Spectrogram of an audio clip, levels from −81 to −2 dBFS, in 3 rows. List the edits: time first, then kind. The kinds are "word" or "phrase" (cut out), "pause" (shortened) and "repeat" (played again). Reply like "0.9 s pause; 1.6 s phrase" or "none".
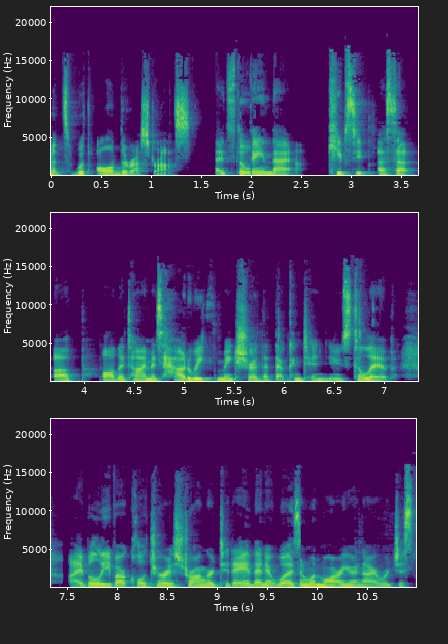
2.0 s word; 4.2 s word; 6.0 s word; 7.5 s pause; 9.8 s word

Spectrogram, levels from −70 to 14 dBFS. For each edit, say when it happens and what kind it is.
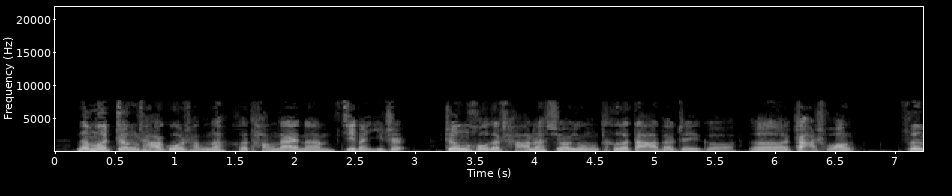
3.1 s pause; 5.7 s pause

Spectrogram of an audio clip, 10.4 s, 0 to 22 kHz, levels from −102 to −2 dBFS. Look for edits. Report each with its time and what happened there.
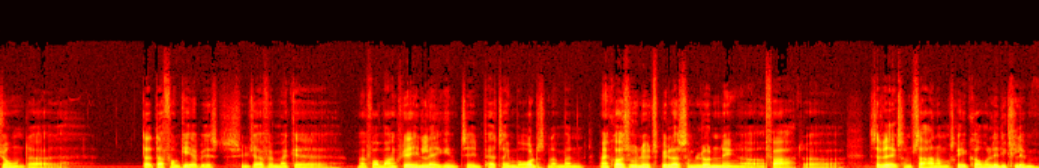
4.6 s word; 5.9 s pause; 7.6 s phrase; 8.5 s pause; 9.0 s phrase

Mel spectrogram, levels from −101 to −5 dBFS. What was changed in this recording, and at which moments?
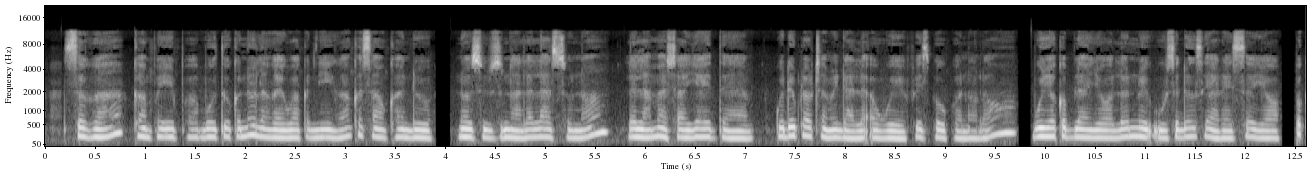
none

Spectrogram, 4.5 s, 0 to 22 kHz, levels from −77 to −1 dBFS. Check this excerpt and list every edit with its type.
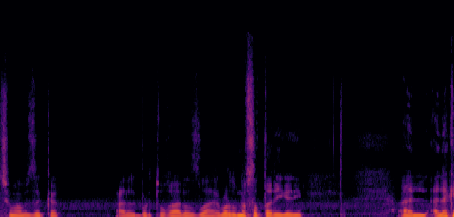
none

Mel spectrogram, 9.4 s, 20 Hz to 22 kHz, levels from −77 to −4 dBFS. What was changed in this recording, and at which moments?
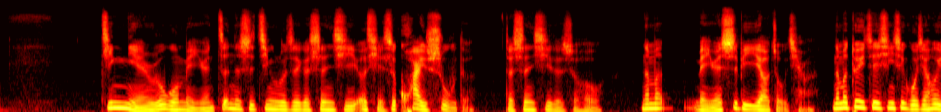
6.2 s pause; 6.7 s pause; 8.2 s pause

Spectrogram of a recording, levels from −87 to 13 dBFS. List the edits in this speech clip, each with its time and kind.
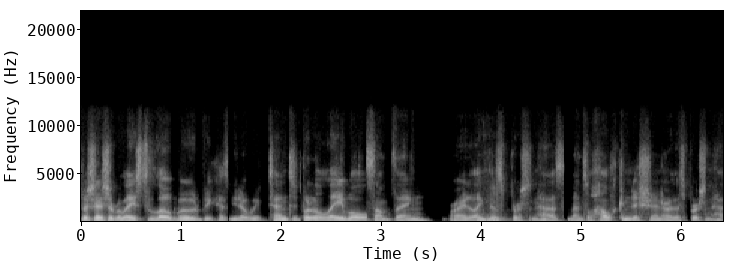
1.5 s word; 2.2 s word; 2.9 s word; 4.8 s word

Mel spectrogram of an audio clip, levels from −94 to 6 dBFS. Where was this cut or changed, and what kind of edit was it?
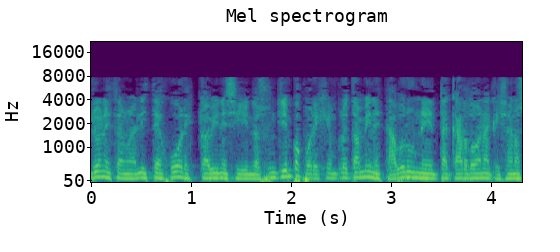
1.1 s word; 2.1 s word

